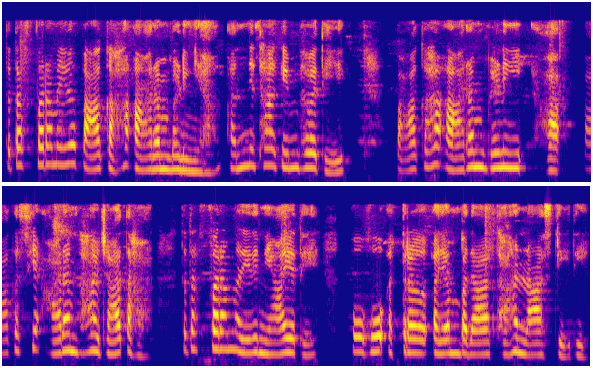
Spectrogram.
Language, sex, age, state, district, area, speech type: Sanskrit, female, 18-30, Maharashtra, Sindhudurg, rural, spontaneous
